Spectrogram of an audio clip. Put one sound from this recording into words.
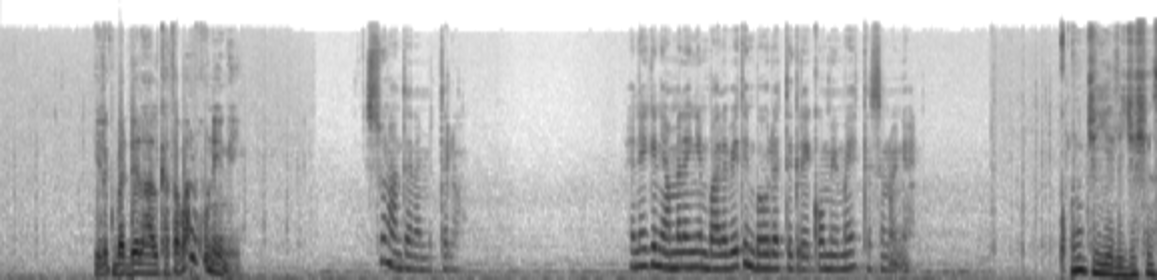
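A man speaks on a phone, close by.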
